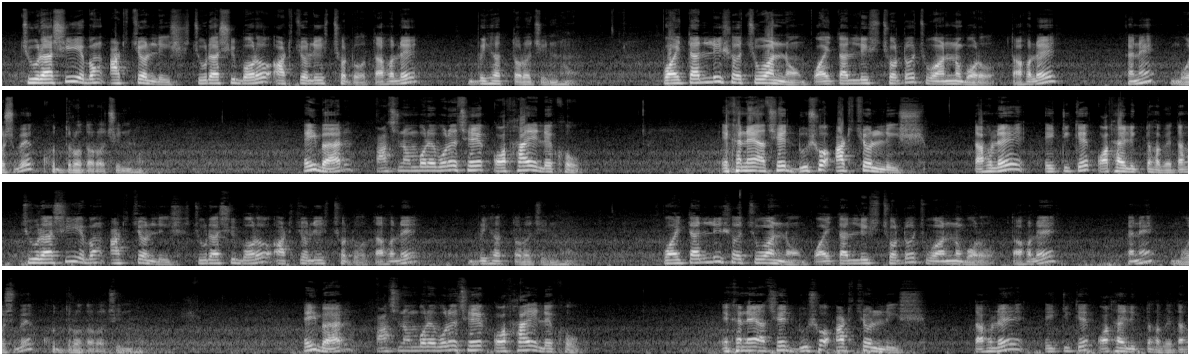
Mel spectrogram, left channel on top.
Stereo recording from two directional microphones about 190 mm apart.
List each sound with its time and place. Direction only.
0.2 s speech: 40° left (ahead or behind)
6.6 s speech: 35° left (ahead or behind)
14.9 s a man's voice: 30° left (ahead or behind)
19.0 s speech: 40° left (ahead or behind)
